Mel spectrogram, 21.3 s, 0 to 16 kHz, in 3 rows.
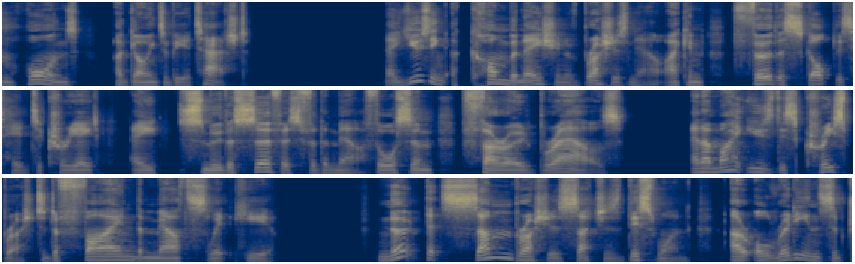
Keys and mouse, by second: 3.7 click, 3.9 click, 6.4 alt+middle click, 6.6 click, 7.0 click, 8.7 ctrl+shift+z, 8.9-9.4 shift+f, 9.4 shift+click, 10.3 click, 11.2 click, 12.4 click, 14.1 click, 15.1 click, 17.0 alt+middle click, 18.0 ctrl+z, 18.2 shift+f, 18.4 click, 19.6 alt+middle click, 20.4 click, 20.8 f.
